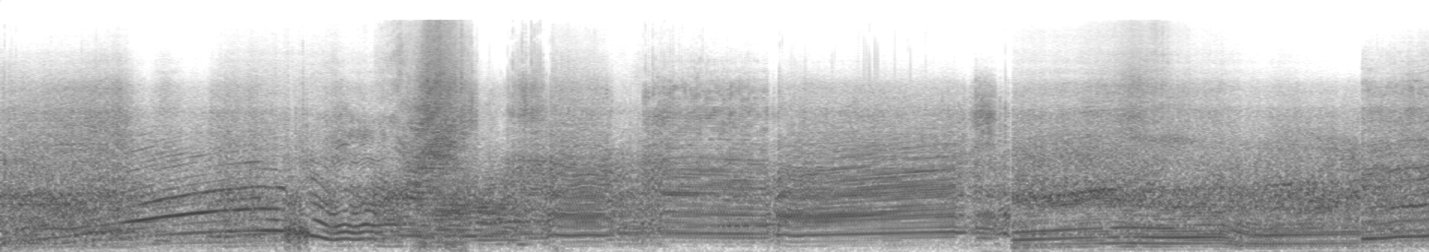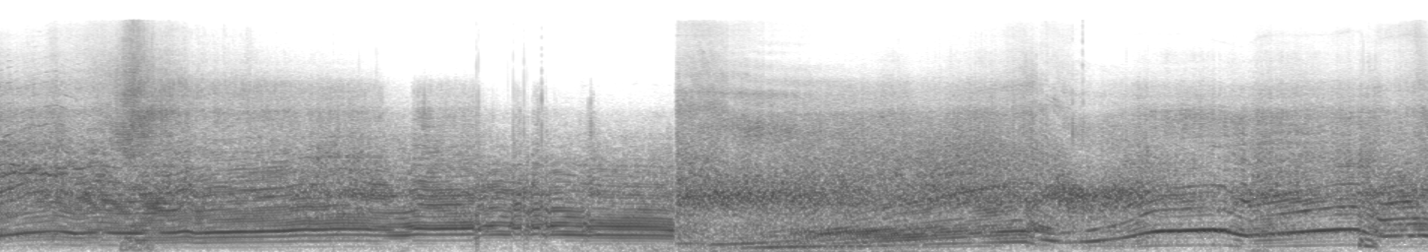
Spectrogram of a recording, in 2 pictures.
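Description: Several performance cars accelerating hard past one after another. Their engine notes climb and drop back again and again as they rev and shift gears.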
